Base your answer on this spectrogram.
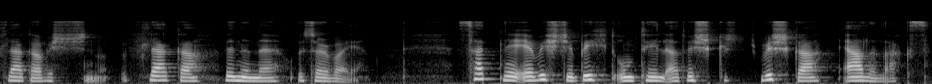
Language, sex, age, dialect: Faroese, female, 36-60, Sandoy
